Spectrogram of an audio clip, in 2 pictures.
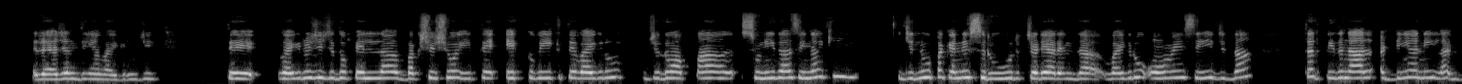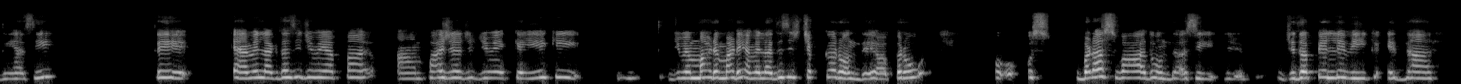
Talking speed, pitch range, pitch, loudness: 145 wpm, 275-315 Hz, 295 Hz, -23 LUFS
